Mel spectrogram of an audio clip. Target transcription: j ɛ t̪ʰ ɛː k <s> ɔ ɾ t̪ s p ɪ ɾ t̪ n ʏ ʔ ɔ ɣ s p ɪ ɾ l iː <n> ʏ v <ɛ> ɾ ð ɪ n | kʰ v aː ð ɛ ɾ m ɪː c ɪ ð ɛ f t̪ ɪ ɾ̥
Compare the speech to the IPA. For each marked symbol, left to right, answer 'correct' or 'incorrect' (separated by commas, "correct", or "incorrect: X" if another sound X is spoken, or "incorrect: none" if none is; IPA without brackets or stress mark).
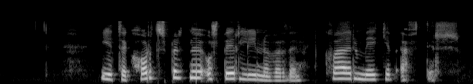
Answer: incorrect: h, correct, incorrect: œ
